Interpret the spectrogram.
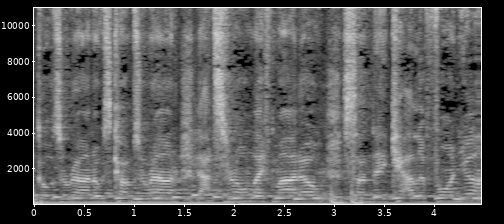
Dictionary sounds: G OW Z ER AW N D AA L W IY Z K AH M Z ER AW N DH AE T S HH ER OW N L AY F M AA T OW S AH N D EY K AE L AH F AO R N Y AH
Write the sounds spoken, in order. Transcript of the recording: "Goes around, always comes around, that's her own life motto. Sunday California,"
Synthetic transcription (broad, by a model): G OW Z ER AW N D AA W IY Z K AH M Z ER AW N DH AE T S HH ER OW N L AY F M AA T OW S AH N D EY K AE L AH F AO R N Y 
